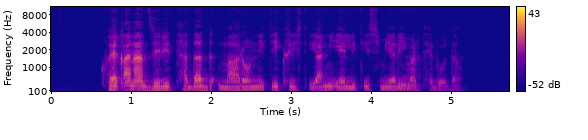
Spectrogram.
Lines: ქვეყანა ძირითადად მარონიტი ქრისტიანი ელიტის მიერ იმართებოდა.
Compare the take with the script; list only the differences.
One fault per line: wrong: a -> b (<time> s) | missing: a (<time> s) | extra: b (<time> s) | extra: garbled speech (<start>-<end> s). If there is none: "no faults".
no faults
